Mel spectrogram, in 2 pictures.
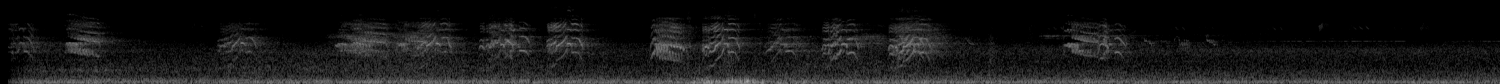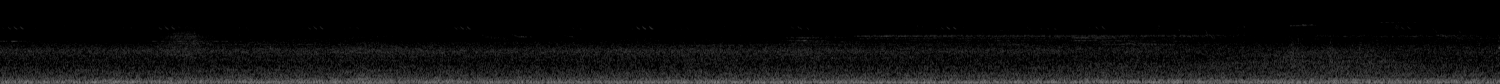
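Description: Birds calling outdoors: a run of harsh, squawking calls repeated about once a second for the first eleven seconds, then fainter, thinner calls. A steady low background rumble runs throughout, with one low thump about seven seconds in.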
